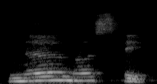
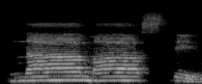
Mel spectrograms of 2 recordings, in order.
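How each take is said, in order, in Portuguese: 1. A primeira vogal é breve e fechada. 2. A primeira vogal é aberta. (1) "Tem fechado" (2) "Não Namastê"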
